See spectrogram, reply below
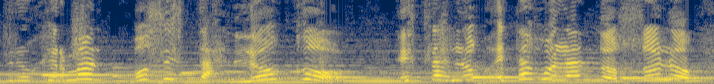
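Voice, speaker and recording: An actress voicing a radio operator with an Argentine accent, heard over a two-way radio, urgent and scolding. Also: female voice, extremely high pitch, animated, normal speed, loud music behind the voice. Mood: alarmed scolding. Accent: Argentine Spanish. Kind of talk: telenovela acting.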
